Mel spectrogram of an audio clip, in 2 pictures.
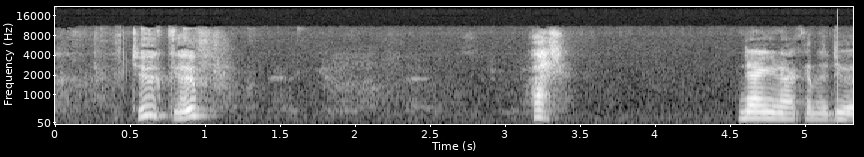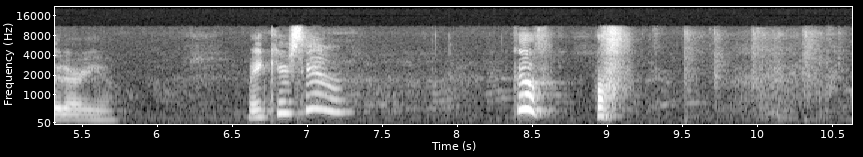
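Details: Goofy, a hungry female pet dog wanting her dinner, indoors in a small room: several separate bursts of harmonic, wavering whines and yowls, one held for about a second, with quiet pauses between them.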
